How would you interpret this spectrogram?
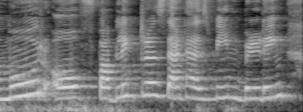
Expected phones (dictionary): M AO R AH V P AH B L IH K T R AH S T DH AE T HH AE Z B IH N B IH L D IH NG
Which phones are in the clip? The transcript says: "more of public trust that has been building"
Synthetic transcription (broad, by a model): M AO R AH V P AH B L IH K T R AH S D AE T HH AE Z B IH N B IH L D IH NG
